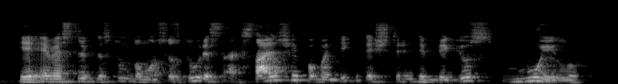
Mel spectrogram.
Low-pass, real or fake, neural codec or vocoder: 7.2 kHz; real; none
